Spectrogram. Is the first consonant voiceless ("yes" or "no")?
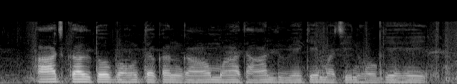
no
